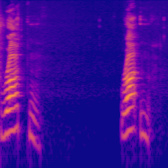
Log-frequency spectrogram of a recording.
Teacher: it was the glottal stop. It's between a stressed vowel and the syllable un.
